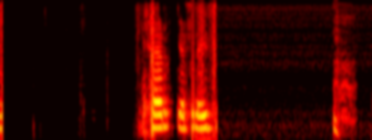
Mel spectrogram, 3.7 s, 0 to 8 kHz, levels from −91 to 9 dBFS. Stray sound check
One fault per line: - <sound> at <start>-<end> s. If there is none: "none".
- cough at 3.3-3.6 s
